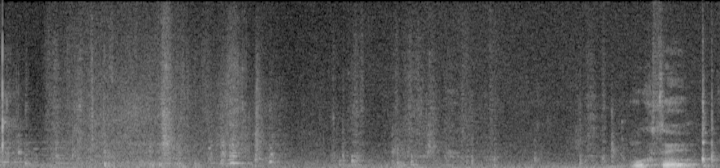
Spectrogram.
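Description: Faint handling noises: small scrapes and taps of a metal tin box held in gloved hands, with a short louder sound about five seconds in.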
